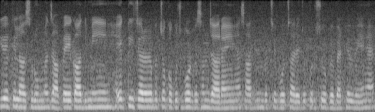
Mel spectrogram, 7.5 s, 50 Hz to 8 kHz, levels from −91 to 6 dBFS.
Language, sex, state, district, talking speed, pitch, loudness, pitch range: Hindi, female, Haryana, Jhajjar, 225 wpm, 185 Hz, -18 LUFS, 175-190 Hz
